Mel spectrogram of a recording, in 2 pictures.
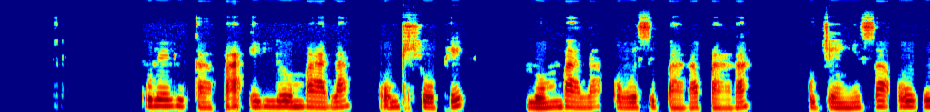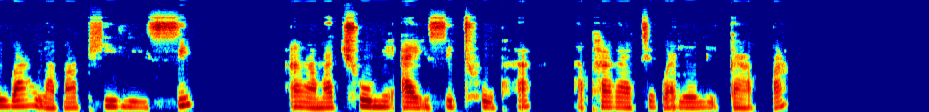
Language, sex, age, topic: North Ndebele, female, 25-35, health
